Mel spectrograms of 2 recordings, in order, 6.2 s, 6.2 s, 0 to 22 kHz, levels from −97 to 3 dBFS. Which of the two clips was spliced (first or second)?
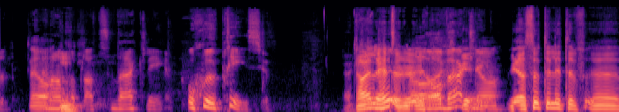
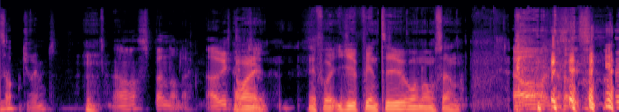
first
